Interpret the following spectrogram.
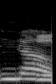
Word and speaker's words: know: Yeah, he didn't know. He- The K is silent.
